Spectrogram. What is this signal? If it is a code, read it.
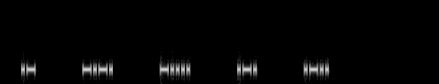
Morse code, heard as a keyed tone, about 44 wpm, spaced as for 15 wpm, 700 Hz. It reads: AC6RL
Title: USA Call Signs - 6x Character Spacing - 45wpm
